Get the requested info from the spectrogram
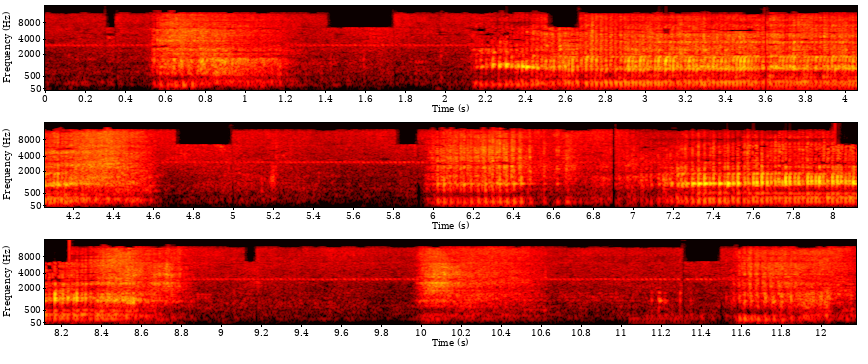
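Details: Male lions of the Timbavati pride at a buffalo kill, chasing off hyenas trying to steal the carcass; long, low, rasping roaring bouts of about two seconds, separated by short pauses, with shorter bursts between.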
